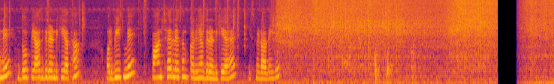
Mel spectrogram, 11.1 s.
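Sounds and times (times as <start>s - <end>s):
paste sizzling in hot oil: 5.4s - 11.0s.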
